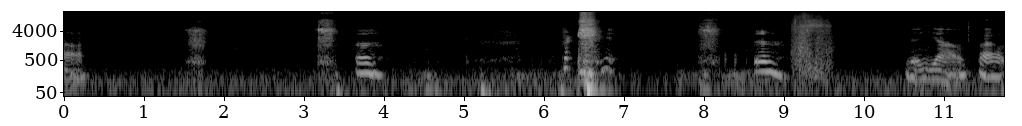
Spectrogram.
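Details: Compilation of girls undergoing COVID-19 nasal swab tests: several sharp sneezes with brief gasps between them, with talk and laughter nearby; sneezing set off by the nasal swab.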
